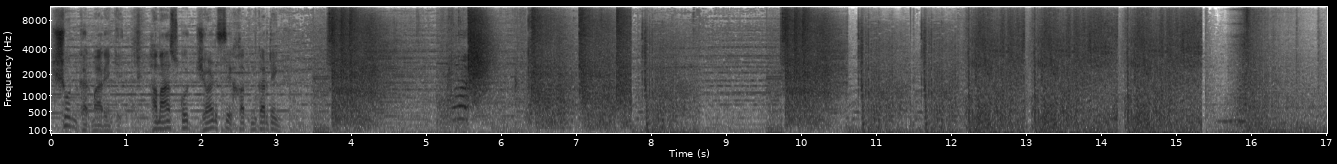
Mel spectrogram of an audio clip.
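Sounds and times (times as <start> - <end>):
gunshots: 3.7 - 4.5, 9.7 - 15.4
explosions with deep thuds: 9.8 - 17.0.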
